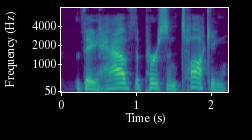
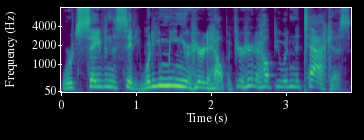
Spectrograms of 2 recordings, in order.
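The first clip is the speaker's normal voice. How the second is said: higher, put-out voice of a scientist; indignant scientists; 6 semitones higher, faster than usual. Retold or imitated. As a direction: play the offended scientist protesting. Voicing the scientists' indignant objection.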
